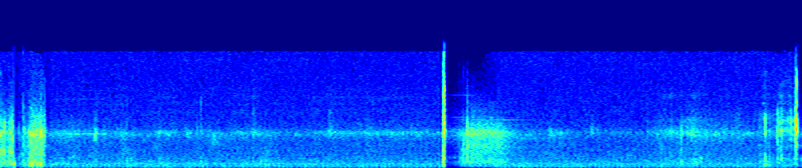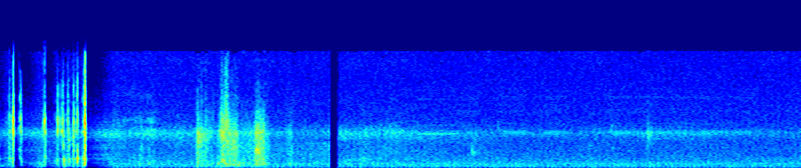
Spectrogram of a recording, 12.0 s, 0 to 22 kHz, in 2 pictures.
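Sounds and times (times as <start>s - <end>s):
air rifle shot: 3.3s - 4.0s.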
